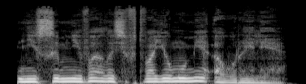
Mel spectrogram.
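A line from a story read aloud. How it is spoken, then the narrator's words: Soft. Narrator (Russian): мягко повторила комплимент Кира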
